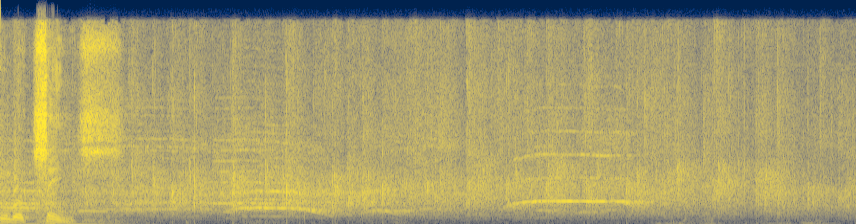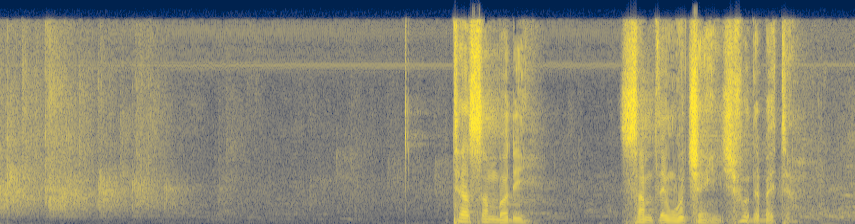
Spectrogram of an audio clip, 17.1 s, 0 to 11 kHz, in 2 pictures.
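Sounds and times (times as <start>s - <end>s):
large crowd clapping: 0.0s - 10.6s
speech: 0.1s - 1.0s, 13.2s - 14.0s, 14.8s - 16.6s.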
